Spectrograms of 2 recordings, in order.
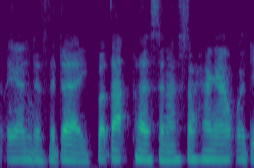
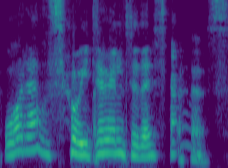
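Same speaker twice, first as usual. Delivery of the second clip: mock dismay; 6 semitones higher, 4 dB louder, slower than usual. Acted dismay at house work.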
